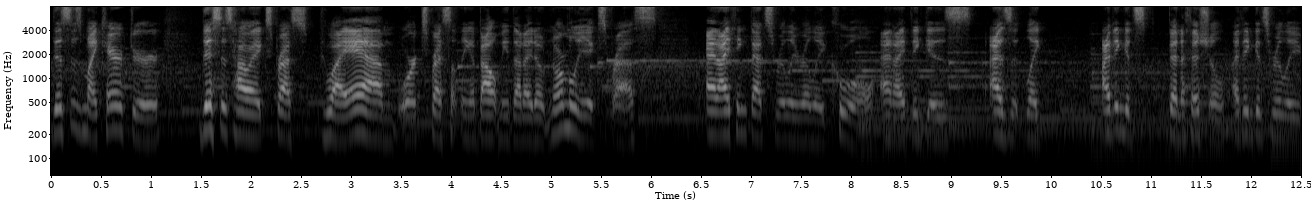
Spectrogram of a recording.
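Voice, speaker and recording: A woman with a naturally low voice, rambling casually with lots of fillers while streaming. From Canada. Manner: rambling, many fillers and restarts. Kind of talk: casual chat on a livestream.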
